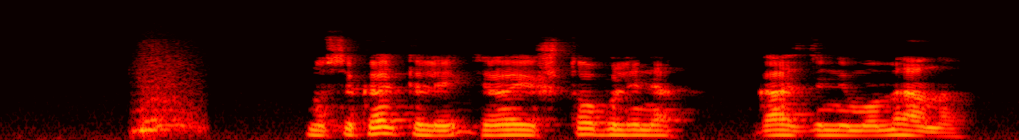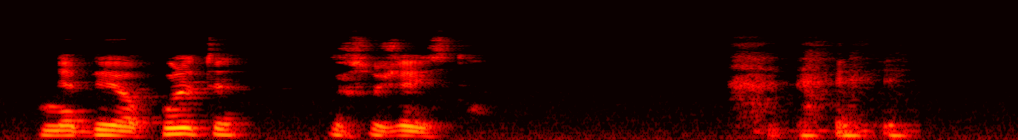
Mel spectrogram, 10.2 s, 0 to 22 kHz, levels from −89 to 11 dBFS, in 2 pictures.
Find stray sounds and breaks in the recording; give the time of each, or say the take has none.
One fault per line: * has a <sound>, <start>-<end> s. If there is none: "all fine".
* has a whoosh, 0.6-1.1 s
* has a laugh, 8.7-9.7 s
